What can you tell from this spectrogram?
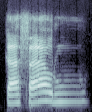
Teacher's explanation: Okay, it is also 2 counts. Okay, so the ra, we have to make it heavy and we have to prolong it. So after saying na and the ka and the fa, all 1 count, the ru is then prolonged just as long as we prolonged the the.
